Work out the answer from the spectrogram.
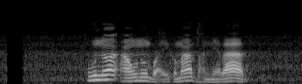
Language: Nepali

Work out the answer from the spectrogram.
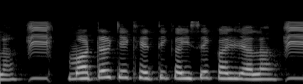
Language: Bhojpuri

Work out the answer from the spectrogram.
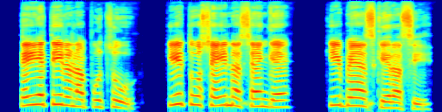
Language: Kullu Pahari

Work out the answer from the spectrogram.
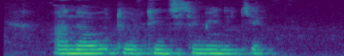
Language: Uzbek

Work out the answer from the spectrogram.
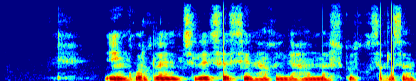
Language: Uzbek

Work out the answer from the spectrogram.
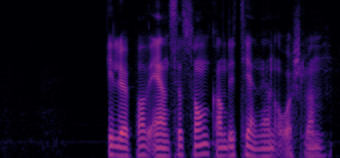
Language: Norwegian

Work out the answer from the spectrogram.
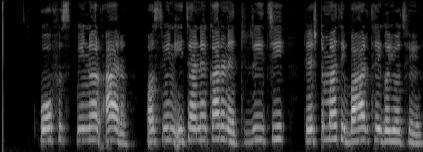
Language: Gujarati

